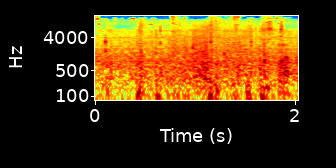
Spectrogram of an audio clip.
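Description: A horse's hooves clop on dirt.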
